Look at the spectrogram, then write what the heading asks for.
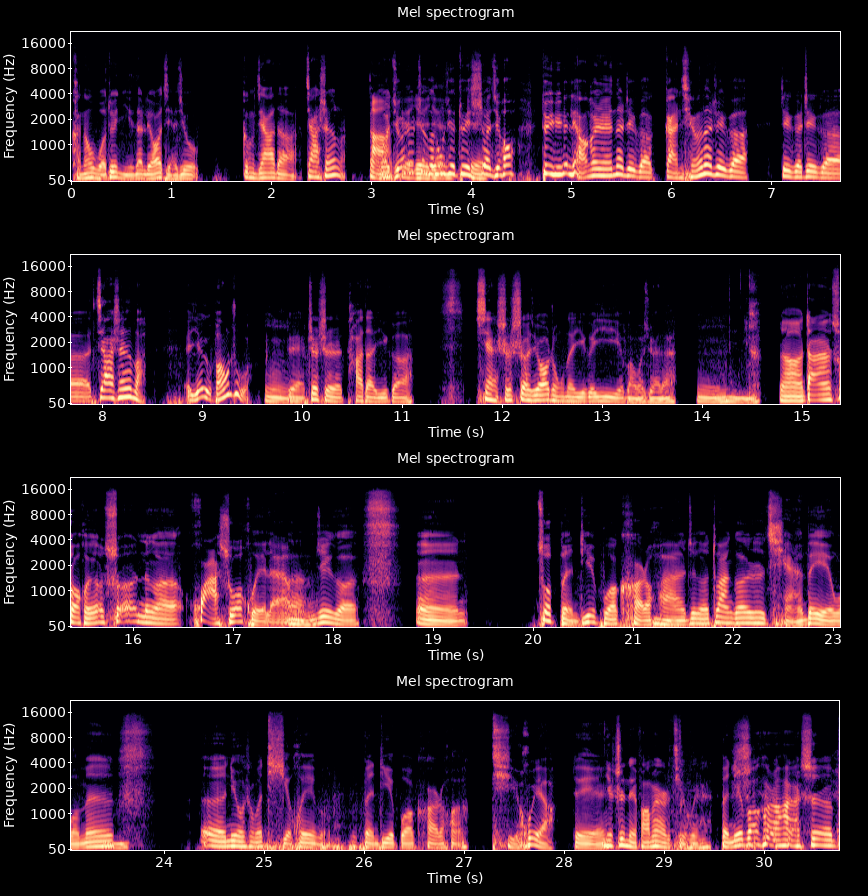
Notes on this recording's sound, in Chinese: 录音地点：CCPARK一层广场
